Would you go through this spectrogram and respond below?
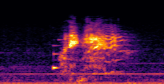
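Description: A single short, plaintive cat meow from the game Genshin Impact, clear and close, rising then falling over about a second against a quiet steady hum.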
